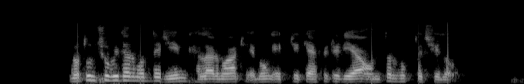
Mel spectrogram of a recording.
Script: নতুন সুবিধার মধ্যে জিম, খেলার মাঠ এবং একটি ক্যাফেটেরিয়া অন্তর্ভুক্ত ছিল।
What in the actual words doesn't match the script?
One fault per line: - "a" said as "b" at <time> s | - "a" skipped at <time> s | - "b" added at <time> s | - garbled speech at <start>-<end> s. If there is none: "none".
none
